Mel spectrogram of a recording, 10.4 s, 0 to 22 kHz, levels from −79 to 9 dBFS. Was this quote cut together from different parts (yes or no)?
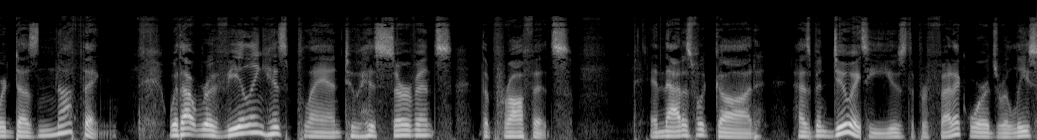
yes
